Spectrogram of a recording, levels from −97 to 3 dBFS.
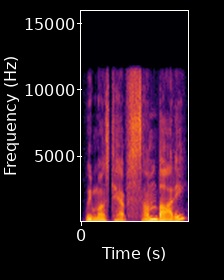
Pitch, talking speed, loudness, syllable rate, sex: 155 Hz, 170 wpm, -16 LUFS, 5.3 syllables/s, male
